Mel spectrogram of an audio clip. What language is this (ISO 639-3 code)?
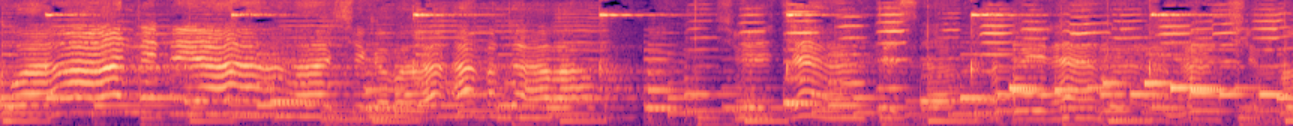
ind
